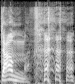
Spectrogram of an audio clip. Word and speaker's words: dumb: So, or the word dumb. That's another one. Oops. There's no T there. Dumb. That's another word with the B. Yeah, so the B is silent.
